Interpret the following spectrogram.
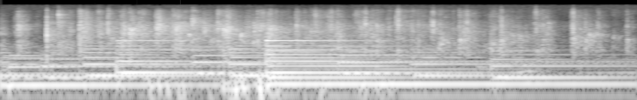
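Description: Soft instrumental worship music: sustained keyboard chords that change every second or so, with a light scattered patter of taps over them.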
